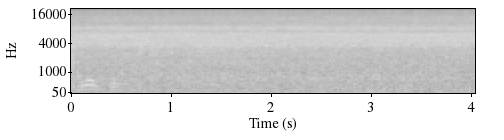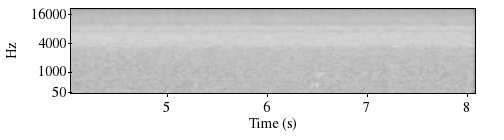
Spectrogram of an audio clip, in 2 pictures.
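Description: Cauliflower frying in hot oil in a wok, a loud continuous sizzling hiss that stays constant throughout.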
